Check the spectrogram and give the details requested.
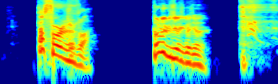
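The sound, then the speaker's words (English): Three sneezes in a row, each a loud voiced burst with a falling pitch, the last one shorter and breathier, separated by brief silences. “I think I just sneezed.”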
